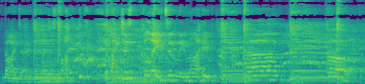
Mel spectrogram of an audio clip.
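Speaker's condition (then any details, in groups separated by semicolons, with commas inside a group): No condition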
